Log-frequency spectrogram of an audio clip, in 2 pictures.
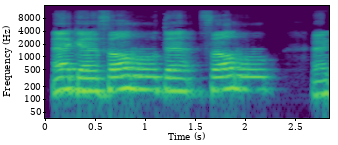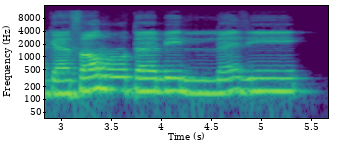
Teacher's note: র যখন সুকুন হয় তখন র এর আওয়াজ বন্ধ হবে না, র এর আওয়াজ চলবে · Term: তাওয়াসুতের হরফ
